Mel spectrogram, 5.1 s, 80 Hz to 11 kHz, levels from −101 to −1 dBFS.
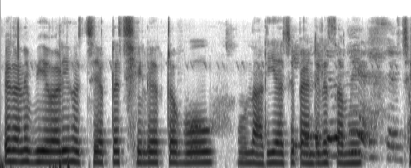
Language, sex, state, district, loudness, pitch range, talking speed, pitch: Bengali, female, West Bengal, North 24 Parganas, -16 LUFS, 195-210 Hz, 165 wpm, 200 Hz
